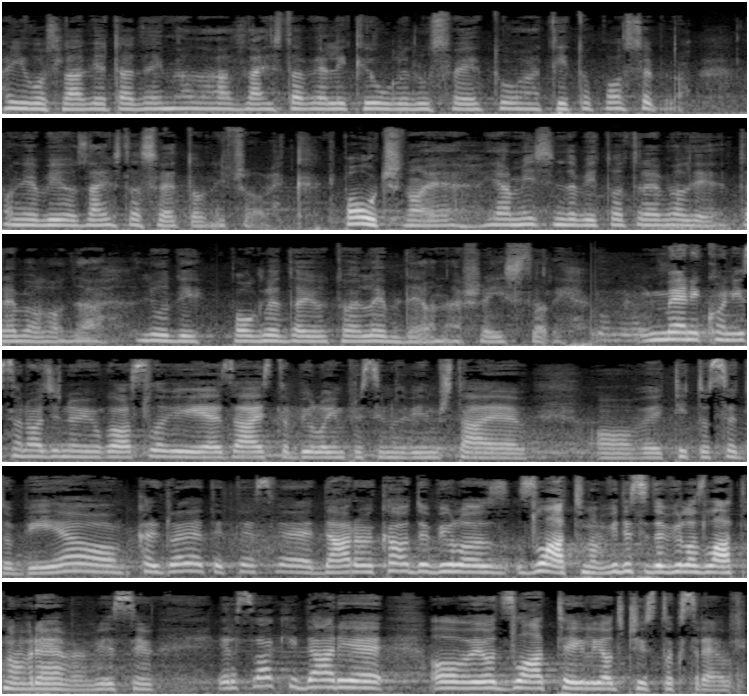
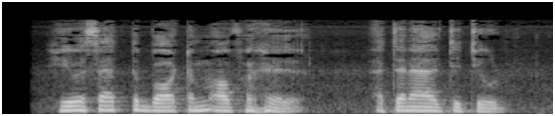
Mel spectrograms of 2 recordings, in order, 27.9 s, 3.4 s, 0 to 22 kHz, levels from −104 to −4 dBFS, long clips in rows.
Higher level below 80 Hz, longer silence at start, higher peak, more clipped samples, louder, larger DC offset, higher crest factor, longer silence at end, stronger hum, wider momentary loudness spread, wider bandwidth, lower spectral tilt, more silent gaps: first, -54 dBFS vs -62 dBFS; second, 0 s vs 0.3 s; first, -6 dBFS vs -14 dBFS; neither; about the same, -29 LUFS vs -28 LUFS; neither; first, 24 dB vs 16 dB; second, 0 s vs 0.3 s; neither; first, 13 LU vs 10 LU; first, 16 kHz vs 11.5 kHz; about the same, -5 dB/octave vs -5.5 dB/octave; neither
